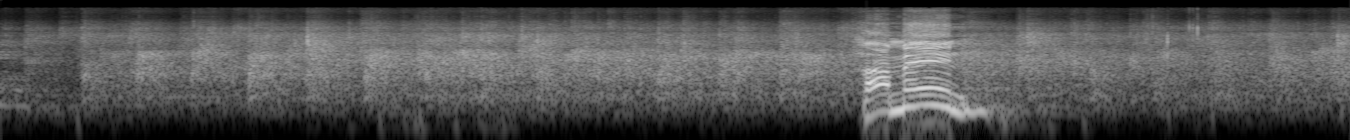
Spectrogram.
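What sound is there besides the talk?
audience applause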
